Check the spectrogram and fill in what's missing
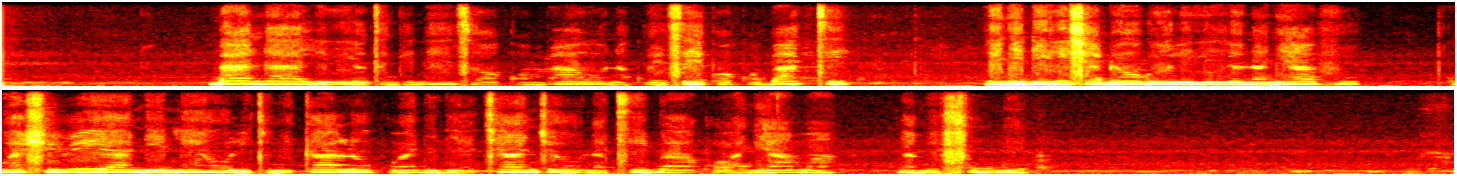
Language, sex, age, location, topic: Swahili, female, 18-24, Dar es Salaam, agriculture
